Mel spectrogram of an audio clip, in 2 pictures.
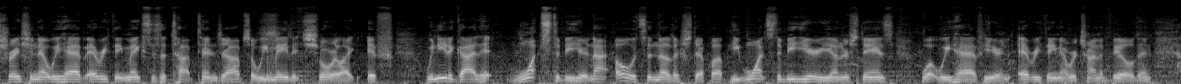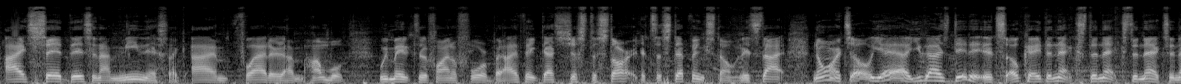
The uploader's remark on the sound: while on location at the Tee off for Kids Covenant Golf Tournament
